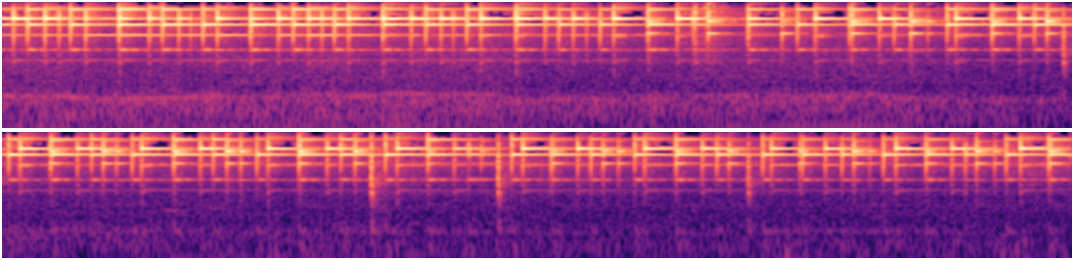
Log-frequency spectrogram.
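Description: A vibraphone rings with quick, bright mallet strokes outdoors.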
